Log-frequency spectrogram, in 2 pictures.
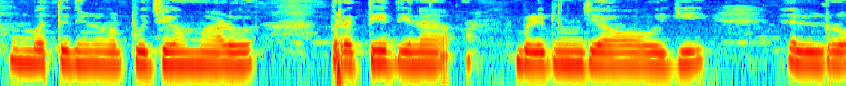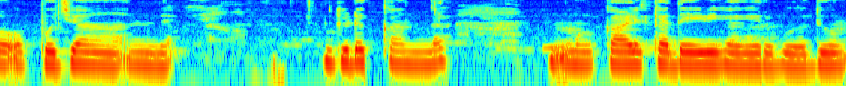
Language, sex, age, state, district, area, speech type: Kannada, female, 18-30, Karnataka, Koppal, rural, spontaneous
